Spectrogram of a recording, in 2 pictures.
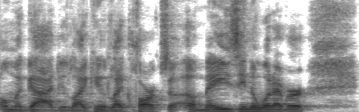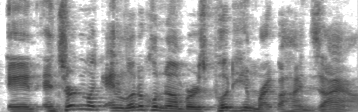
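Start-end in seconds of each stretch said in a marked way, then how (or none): none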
